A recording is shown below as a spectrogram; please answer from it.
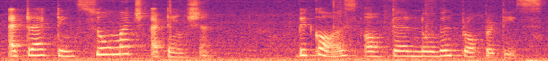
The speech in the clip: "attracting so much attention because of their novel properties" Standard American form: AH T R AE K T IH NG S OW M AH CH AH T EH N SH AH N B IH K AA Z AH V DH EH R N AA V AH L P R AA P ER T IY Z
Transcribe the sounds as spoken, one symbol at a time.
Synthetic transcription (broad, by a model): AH T R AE K T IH NG S OW M AH CH AH T EH N SH AH N B IH K AA Z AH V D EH R N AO B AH L P R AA P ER T IY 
